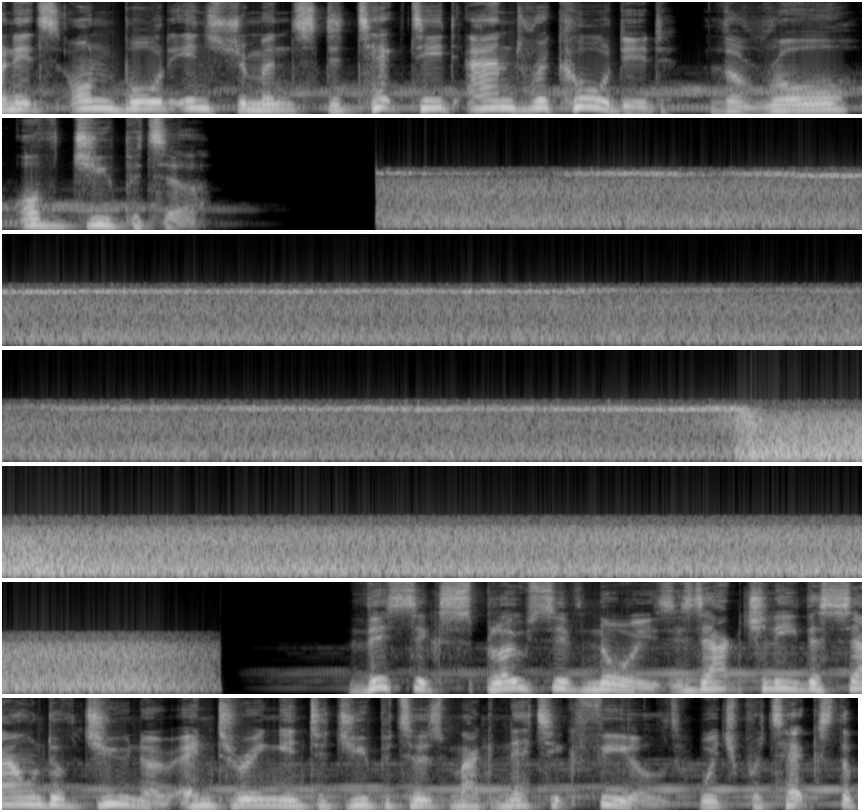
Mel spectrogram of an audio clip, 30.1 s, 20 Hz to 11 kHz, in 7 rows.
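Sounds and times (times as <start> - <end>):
thin high sinking tone: 22.8 - 30.0.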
